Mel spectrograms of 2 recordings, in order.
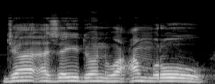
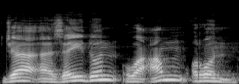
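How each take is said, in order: First: "وعمرو" wrongly voiced with a long final oo, wa-amroo; mistaken pronunciation. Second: Slow model reading, "وعمر" as wa-amrun; correct case ending. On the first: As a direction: sound out the silent waw in "وعمرو" as oo. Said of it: "من الخطأ أن يقال". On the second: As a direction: end "وعمر" in -un, never a long oo. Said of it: "المفروض أن يقال عمر". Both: Shown as a demonstration.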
